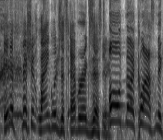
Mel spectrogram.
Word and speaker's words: Одноклассники: The how is it pronounced? OK. It's short for the social media network is called OK. It's called Odnoklasniki, and it basically translates.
